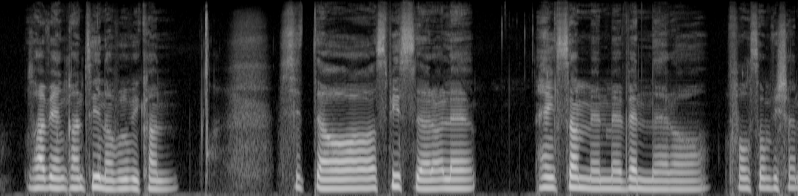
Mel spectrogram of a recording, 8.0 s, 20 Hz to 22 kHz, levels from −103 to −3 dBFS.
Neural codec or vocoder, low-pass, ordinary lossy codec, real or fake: none; none; none; real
